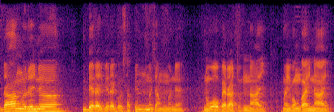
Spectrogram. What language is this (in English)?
Bodo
